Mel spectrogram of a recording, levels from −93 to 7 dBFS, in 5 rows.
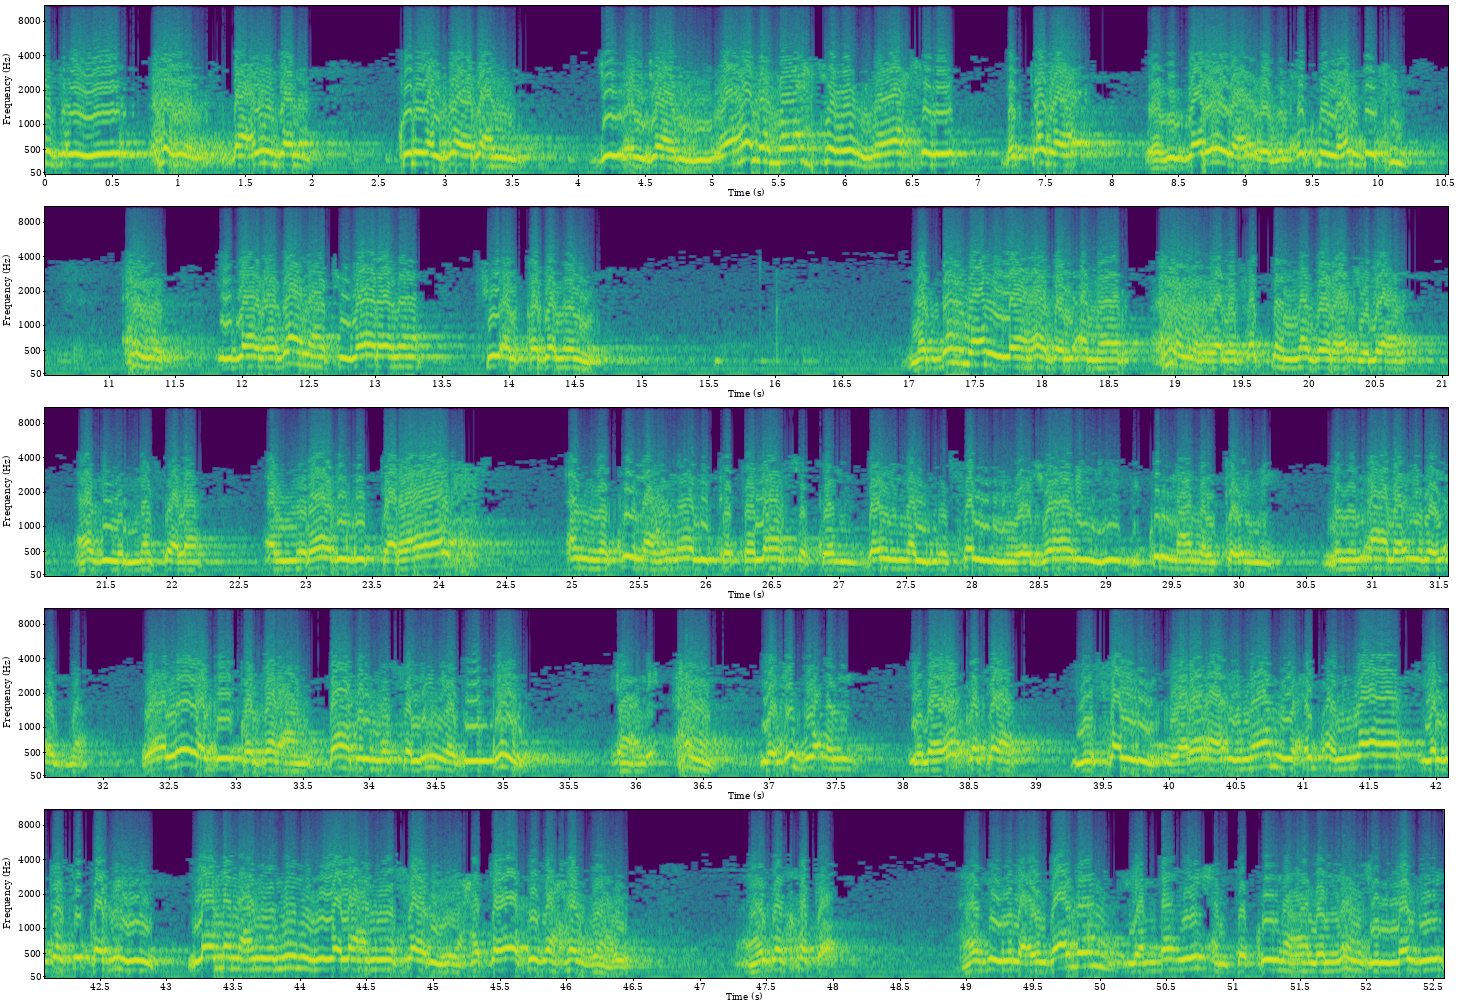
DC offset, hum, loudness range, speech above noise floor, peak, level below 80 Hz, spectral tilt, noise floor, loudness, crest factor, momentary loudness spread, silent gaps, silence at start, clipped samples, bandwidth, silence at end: under 0.1%; none; 3 LU; 23 dB; 0 dBFS; -30 dBFS; -6 dB/octave; -25 dBFS; -4 LUFS; 4 dB; 11 LU; none; 0 s; 20%; 11 kHz; 0 s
